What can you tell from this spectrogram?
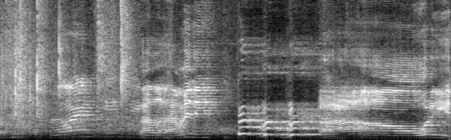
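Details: A female Alaskan Malamute "counts" on command with a run of short, wavering barks and woo-like whines that bend up and down in pitch, while a woman praises her and asks how many.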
